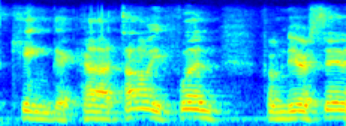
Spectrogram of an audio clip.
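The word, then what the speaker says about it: Kingda: say your name there your table name it's King DEA King DEA that is the tallest fastest roller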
